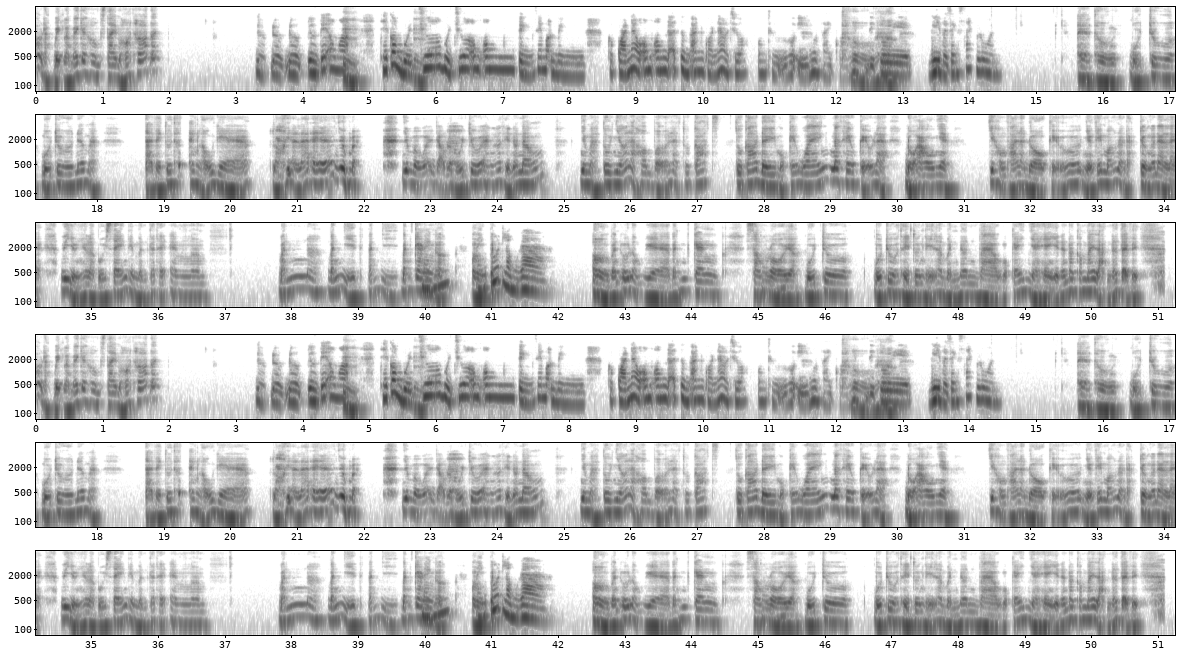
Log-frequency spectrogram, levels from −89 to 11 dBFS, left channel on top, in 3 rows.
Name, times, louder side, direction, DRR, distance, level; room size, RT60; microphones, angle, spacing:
voice 1, 0.0-1.9 4.6-4.9 5.7-5.9 12.1-12.9 15.6-18.1 18.7-20.3 20.6-22.0 22.3-24.8 25.2-27.3 27.6-30.9 31.4-36.8 37.8-40.3 40.7-41.2 42.5-46.4 46.7-51.1, equal, 15° left, 5.9 m, -30 dB
voice 2, 3.3-4.7 5.0-13.1 13.4-14.5 20.7-20.8 23.3-23.5 39.9-40.4 40.8-41.9 45.1-45.4 50.9-51.1, equal, 10° right, 1.9 m, -27 dB
head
